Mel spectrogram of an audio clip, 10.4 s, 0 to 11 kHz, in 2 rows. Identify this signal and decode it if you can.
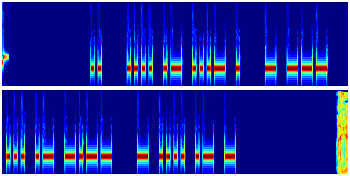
Morse code, heard as a keyed tone, about 22 wpm, 700 Hz. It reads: I HAVE TO SAY THAT
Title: Sets of 5 Words Encore 22wpm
